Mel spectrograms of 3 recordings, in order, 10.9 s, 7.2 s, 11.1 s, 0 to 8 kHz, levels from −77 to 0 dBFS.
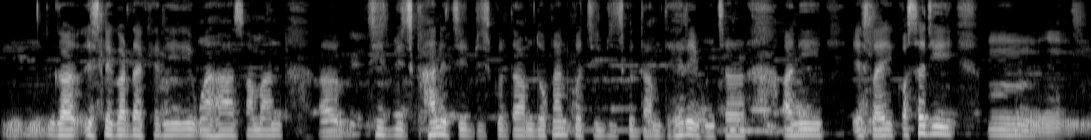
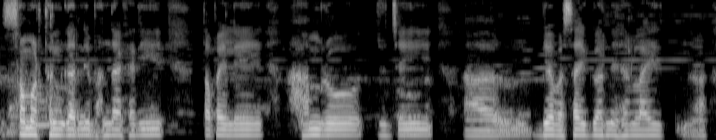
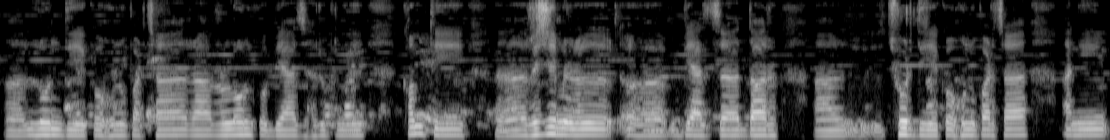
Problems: continuous background conversations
